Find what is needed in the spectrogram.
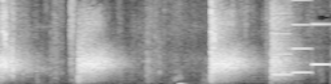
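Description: A quick series of whip-like swishing strikes, about four in two seconds, with a dull thud between the last two, as in a staged fight beating.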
